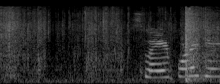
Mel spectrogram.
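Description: Crinkling and rustling of something being handled for about the first second and a half, then a woman's voice comes in, with one sharp click shortly before the end.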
